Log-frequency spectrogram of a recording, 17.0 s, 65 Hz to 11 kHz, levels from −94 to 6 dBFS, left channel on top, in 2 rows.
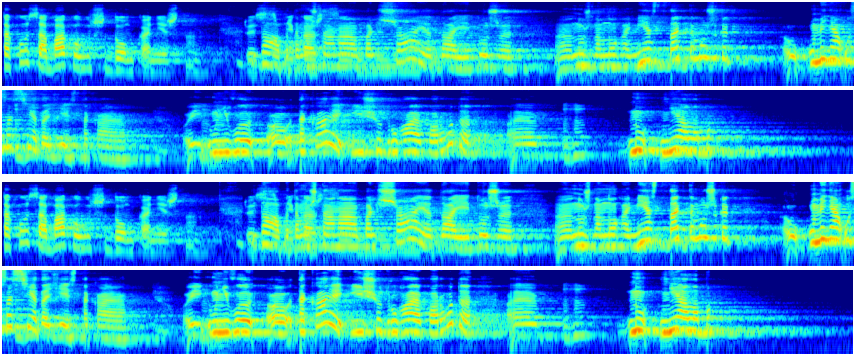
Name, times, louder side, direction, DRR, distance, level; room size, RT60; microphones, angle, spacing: voice 1, 0.0-2.0 2.4-4.1 8.8-8.9 10.5-10.8 14.1-14.4, left 1 dB, ahead, 12 dB, 0.5 m, -37 dB
voice 2, 2.5-5.1 5.5-7.3 7.8-9.8 10.1-13.9 14.7-15.6, right 3 dB, 70° right, 12 dB, 1.0 m, -31 dB
20.0 x 17.5 x 9.9 m, 2.4 s
head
